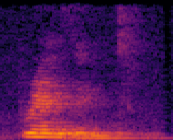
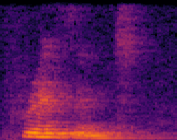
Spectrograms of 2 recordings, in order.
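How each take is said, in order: First: The stress is on the first syllable. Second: The same.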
